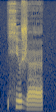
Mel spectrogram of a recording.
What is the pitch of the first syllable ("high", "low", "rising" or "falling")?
high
